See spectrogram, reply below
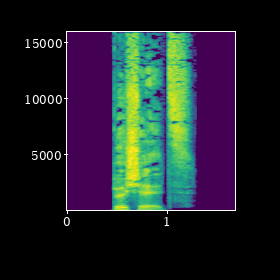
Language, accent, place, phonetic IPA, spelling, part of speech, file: German, Germany, Berlin, [ˈbʏʃl̩s], Büschels, noun, De-Büschels.ogg
- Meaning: genitive singular of Büschel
